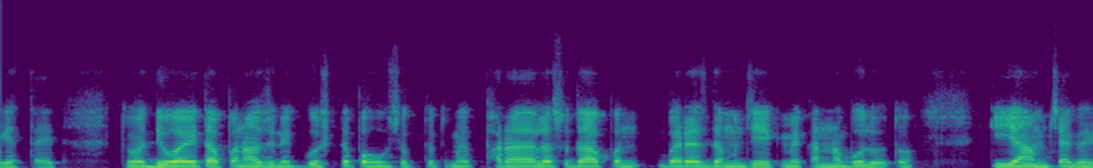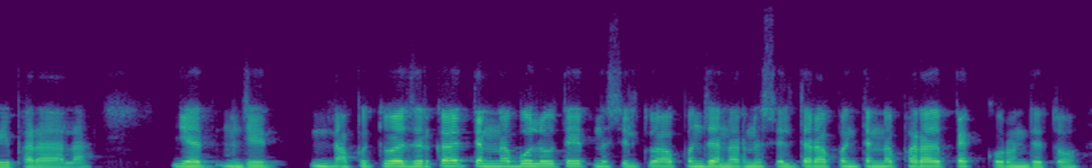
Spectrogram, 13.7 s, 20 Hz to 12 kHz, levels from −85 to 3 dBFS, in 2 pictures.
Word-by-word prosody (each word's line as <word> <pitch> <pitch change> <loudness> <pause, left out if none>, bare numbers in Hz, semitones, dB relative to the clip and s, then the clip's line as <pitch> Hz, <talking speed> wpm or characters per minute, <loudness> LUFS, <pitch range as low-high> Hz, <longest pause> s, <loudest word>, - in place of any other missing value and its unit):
घेत 150 0 -5
आहेत." 145 0 -6 0.4
किंवा 170 0 +2
दिवाळीत 175 +2 +5
आपण 175 0 +1
अजून 165 +1 +1
एक 175 -1 -2
गोष्ट 180 0 -3
पाहू 160 -2 +1
शकतो. 165 +1 -8
तुम्ही 175 0 -4
फराळाला 170 +1 +3
सुद्धा 175 -1 +2
आपण 175 +1 -2 0.2
बऱ्याचदा 175 -1 +2
म्हणजे 170 0 0
एकमेकांना 165 -1 -3
बोलवतो 150 -1 -1 0.5
की 175 -2 0
या 175 -1 +6
आमच्या 160 0 +1
घरी 150 0 0
फराळाला. 145 -2 -2 0.6
यात 170 -1 +4
म्हणजे 165 -4 0 0.5
आपण 165 +2 -3
किंवा 185 0 +6
जर 180 +1 +1
का 195 0 +5
त्यांना 185 -1 +2
बोलवता 180 -1 +2
येत 185 0 -2
नसेल 175 0 -4
किंवा 180 -1 0
आपण 175 +1 -1
जाणार 165 -2 +2
नसेल 165 0 -2
तर 175 - +2
आपण 170 +1 0
त्यांना 175 -1 +1
फराळ 180 0 +4
पॅक 185 0 -1
करून 160 -1 +1
देतो. 155 0 -3
170 Hz, 195 wpm, -24 LUFS, 160-180 Hz, 0.6 s, या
